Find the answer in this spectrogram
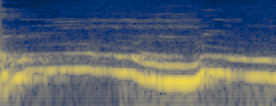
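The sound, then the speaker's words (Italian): A wolf howls once in a long, loud, tonal cry that holds steady, dips lower partway through, then rises back up, heard alone without talk. “Ecco che incontrarono il lupo. Anche il lupo chiese di dove andavano.”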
